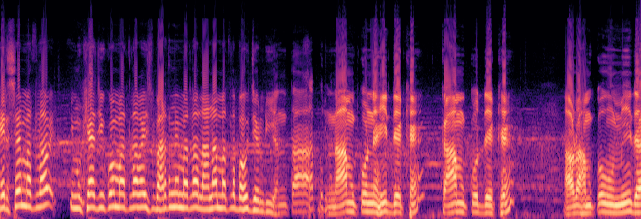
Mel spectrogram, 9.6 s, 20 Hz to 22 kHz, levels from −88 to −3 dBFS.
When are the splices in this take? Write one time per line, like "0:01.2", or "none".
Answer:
0:04.3

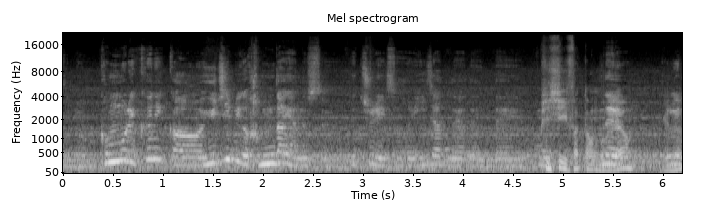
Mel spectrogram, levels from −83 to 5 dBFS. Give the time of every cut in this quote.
none

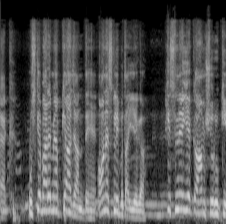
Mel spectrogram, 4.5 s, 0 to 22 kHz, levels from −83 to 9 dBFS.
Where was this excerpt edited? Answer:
0:03.3

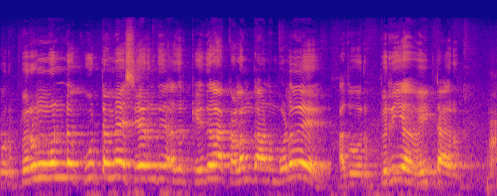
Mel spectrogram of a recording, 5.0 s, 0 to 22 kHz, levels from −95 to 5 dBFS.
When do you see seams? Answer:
0:03.3

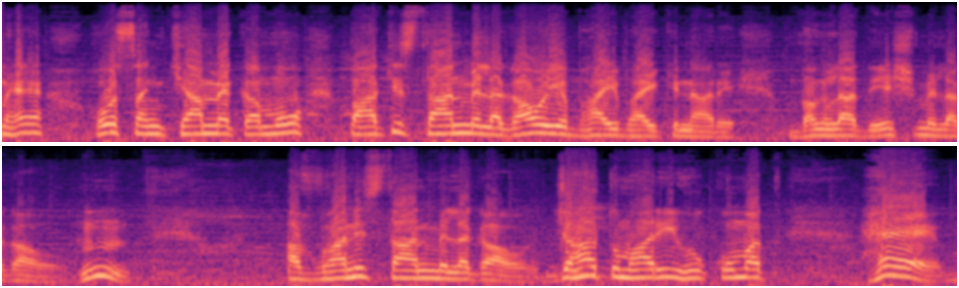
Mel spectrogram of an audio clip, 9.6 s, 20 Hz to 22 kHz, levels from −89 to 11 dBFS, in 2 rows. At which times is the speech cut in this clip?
none

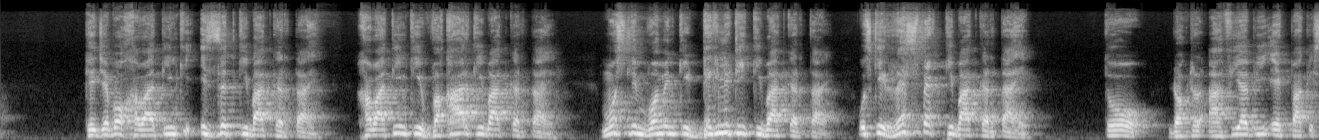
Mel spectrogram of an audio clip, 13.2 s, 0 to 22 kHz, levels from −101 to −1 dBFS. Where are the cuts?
none

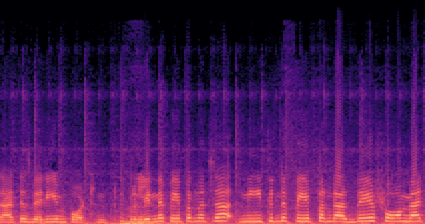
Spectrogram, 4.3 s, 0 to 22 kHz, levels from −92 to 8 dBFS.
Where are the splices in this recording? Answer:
0:01.3

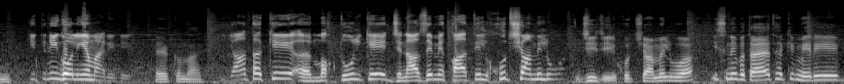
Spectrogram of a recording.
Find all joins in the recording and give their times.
0:02.2
0:07.1

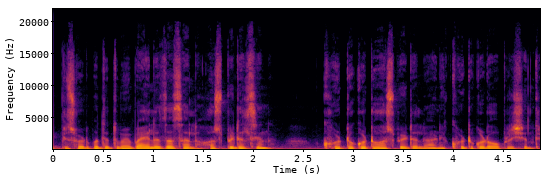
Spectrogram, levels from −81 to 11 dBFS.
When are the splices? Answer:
none

